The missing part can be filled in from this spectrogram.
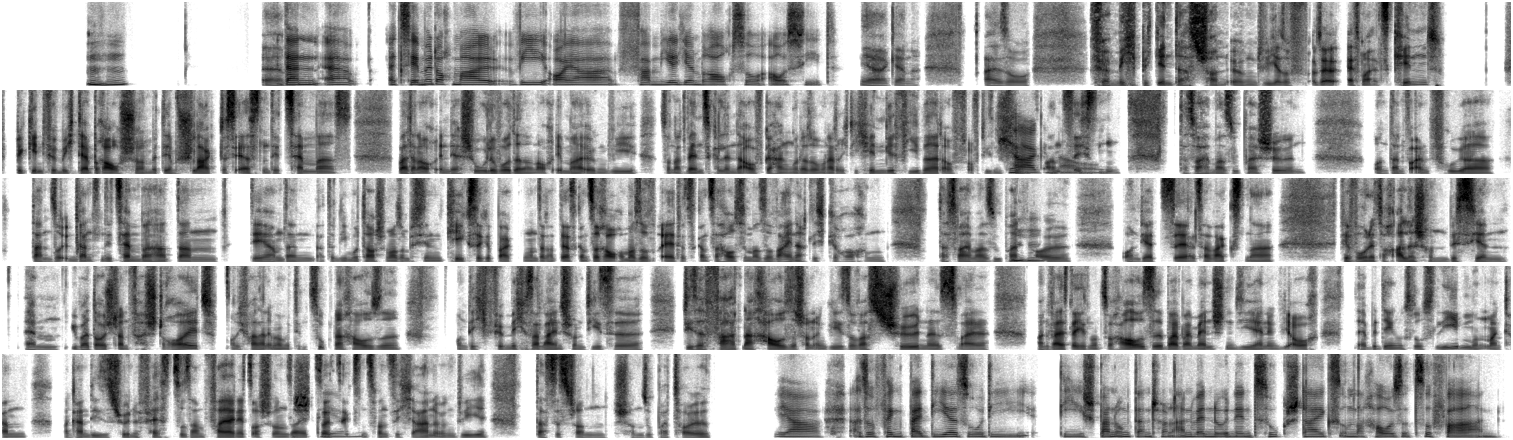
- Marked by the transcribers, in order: other background noise; laughing while speaking: "Vierundzwanzigsten"
- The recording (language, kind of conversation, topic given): German, podcast, Welche Geschichte steckt hinter einem Familienbrauch?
